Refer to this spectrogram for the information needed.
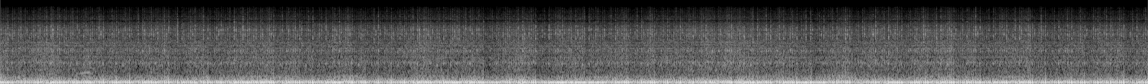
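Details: First start of Jabiru 3300 six-cylinder in plans-built Sonex with Rotec TBI, 50 hours on engine, mixture full rich, oil pressure 42, charging: steady even low drone, smooth firing beat, no knocks or rattles; sounded really good, normal idle.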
